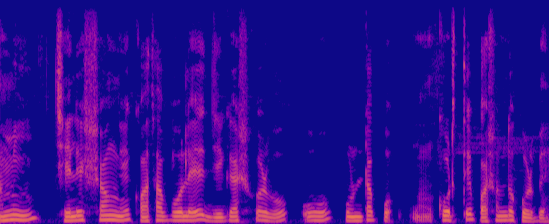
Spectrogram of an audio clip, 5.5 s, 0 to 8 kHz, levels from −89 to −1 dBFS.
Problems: background sounds at intervals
